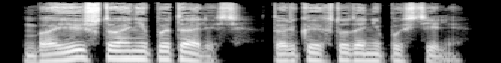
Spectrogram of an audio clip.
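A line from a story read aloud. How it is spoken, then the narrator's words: Plain. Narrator (Russian): ответил я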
